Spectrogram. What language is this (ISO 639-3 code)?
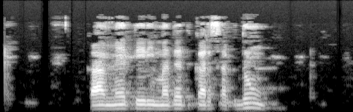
ggg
